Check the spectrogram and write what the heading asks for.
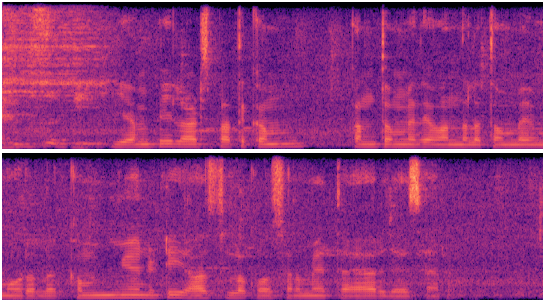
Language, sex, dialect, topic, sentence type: Telugu, male, Southern, banking, statement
